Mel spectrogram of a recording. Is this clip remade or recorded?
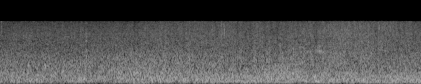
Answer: recorded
